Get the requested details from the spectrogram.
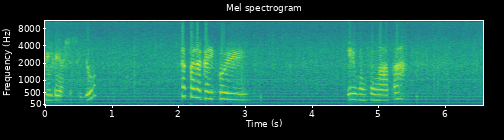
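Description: A woman speaks with feeling.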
